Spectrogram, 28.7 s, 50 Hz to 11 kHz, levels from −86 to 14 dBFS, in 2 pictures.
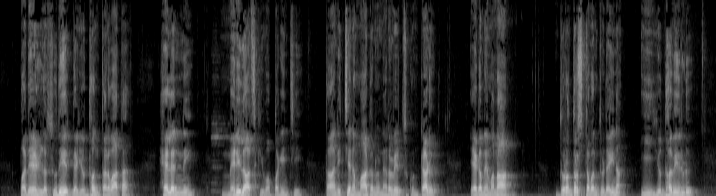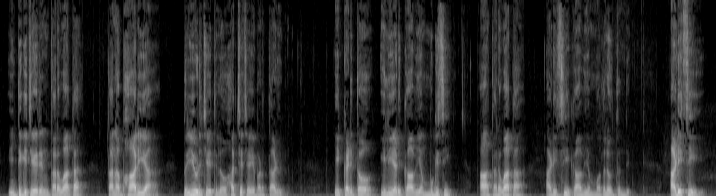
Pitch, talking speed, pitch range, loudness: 130 Hz, 70 wpm, 120-155 Hz, -17 LUFS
